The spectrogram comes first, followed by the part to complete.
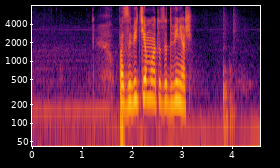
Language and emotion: Russian, angry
